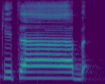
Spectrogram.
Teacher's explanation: كتاب هنا موجود تنوين ضم لكن بسبب اني وقفت على هذه الايه الكريمه فاصبح هنا تسقط النون الساكن لا تلفظ لماذا لاني وقفت على هذه الايه الكريمه وقوله تعالى وكفى بالله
